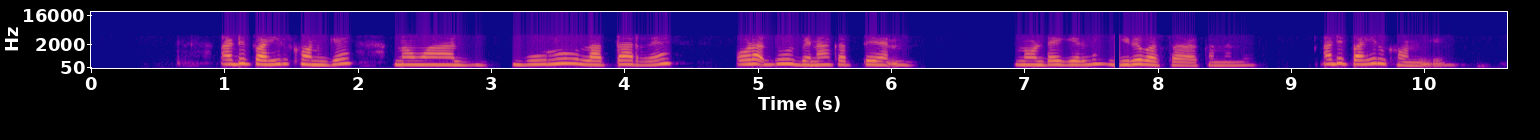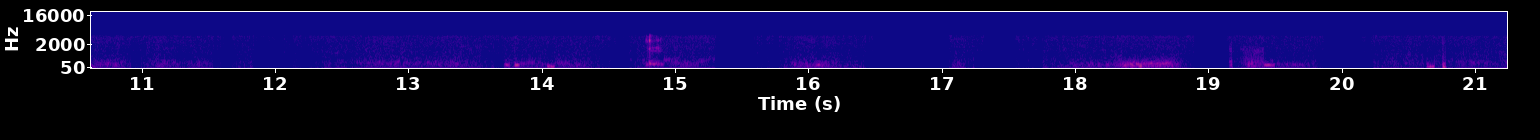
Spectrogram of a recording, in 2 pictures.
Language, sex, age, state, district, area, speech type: Santali, female, 18-30, West Bengal, Bankura, rural, conversation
